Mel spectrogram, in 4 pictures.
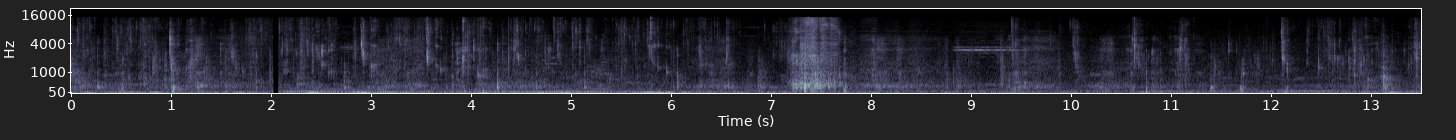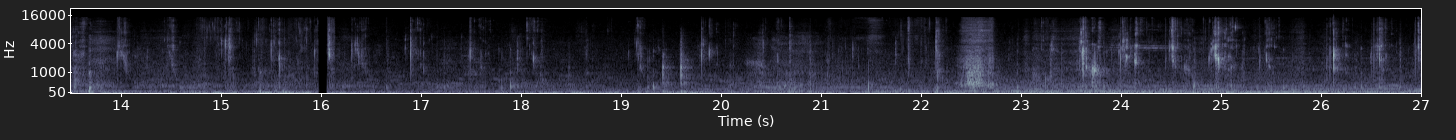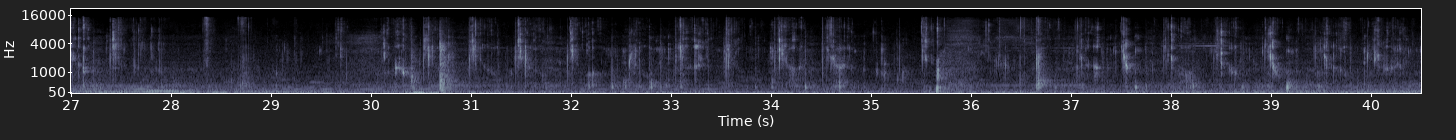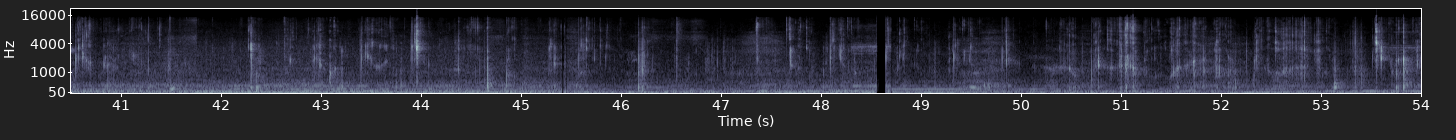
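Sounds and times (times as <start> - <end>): chewing and biting food: 0.0 - 54.0
wet mouth clicks and smacks: 17.9 - 54.0.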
